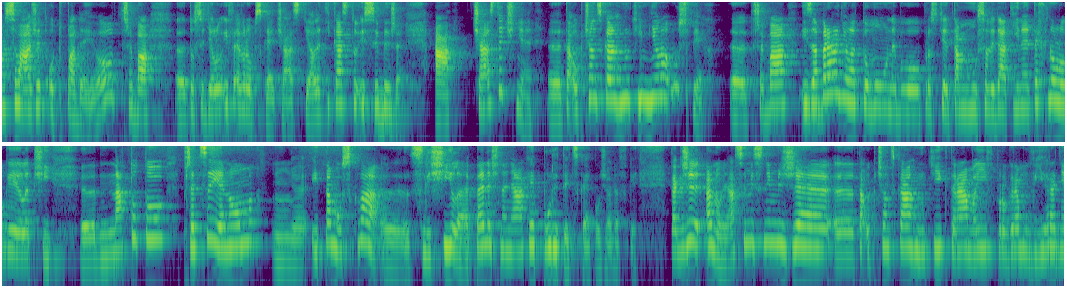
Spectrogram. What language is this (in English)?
Czech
